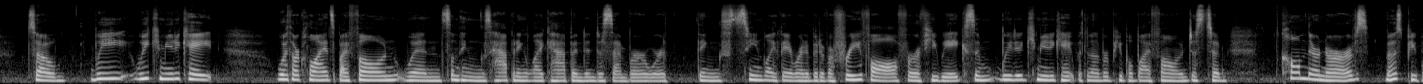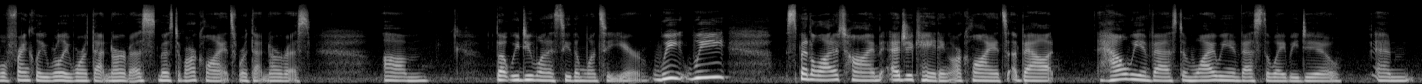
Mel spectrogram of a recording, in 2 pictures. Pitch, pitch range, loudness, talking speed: 185 Hz, 170-205 Hz, -20 LUFS, 205 wpm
